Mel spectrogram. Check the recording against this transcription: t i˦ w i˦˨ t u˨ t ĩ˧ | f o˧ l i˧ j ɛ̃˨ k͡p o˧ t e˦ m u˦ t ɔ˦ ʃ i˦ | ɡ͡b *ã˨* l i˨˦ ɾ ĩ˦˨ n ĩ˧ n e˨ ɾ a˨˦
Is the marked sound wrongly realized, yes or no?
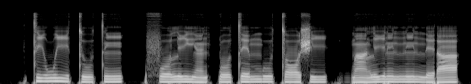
no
